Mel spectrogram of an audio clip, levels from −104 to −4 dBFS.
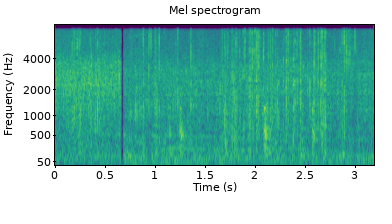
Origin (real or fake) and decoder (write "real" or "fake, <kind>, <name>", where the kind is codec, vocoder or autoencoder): real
